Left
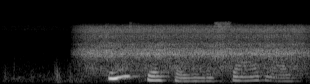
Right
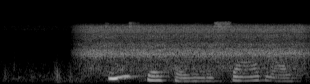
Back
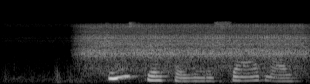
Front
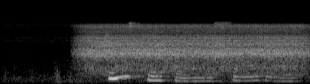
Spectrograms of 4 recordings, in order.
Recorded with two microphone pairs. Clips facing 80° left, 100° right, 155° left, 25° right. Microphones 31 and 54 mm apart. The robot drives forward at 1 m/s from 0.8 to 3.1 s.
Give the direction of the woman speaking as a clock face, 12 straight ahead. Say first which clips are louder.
Left 5 dB, back 2 dB; 10 o'clock.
